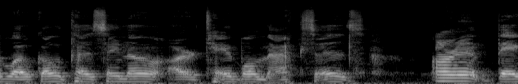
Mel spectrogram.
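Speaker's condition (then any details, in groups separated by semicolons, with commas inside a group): Multiple sclerosis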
